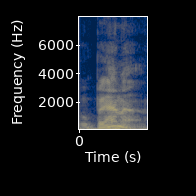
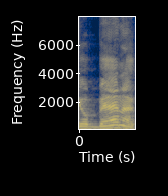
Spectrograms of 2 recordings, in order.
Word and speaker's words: Obena: a new ship called ubana you know ben i've been saying it wrong the obana class the archimedes from the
